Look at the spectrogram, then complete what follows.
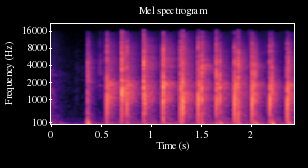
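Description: Two people clap their hands together in a quick, steady rhythm, about a dozen sharp claps after a brief silence, with no talking.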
